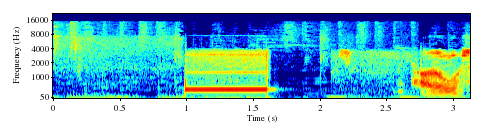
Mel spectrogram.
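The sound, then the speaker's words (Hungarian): A telephone tone sounds as a radio host places a call to the day's listener: one steady, buzzing tone lasting just over half a second, set between quieter stretches, with a voice starting up afterward. “Hívjuk már is a nap hallgatóját.”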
